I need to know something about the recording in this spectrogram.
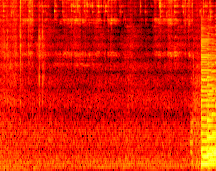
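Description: Quiet clinking and jingling of glass bangles on a woman's wrist as she moves her hand.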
